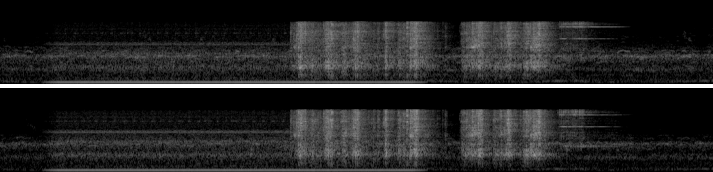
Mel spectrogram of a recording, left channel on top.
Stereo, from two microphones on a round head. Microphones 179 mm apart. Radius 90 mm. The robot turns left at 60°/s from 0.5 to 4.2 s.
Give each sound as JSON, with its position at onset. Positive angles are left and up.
{"t": 2.9, "sound": "a rattle", "side_deg": -10, "distance_m": 1.1}
{"t": 5.6, "sound": "a doorbell", "side_deg": -30, "distance_m": 1.5}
